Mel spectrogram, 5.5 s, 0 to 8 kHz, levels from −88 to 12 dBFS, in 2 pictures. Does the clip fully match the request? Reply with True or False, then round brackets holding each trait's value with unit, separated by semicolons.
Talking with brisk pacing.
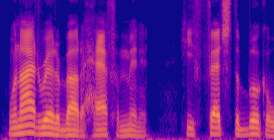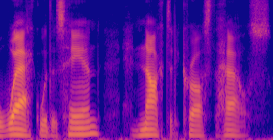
True (250 wpm)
